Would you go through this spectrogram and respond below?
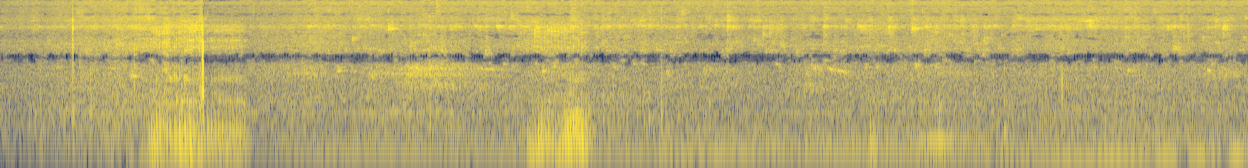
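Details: Two soft low snorting snores a few seconds apart over room noise from a sleeping Rottweiler puppy; ordinary sleep snoring.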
